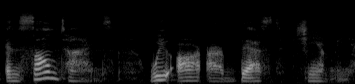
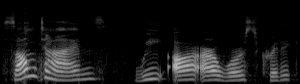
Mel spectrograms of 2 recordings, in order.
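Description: First: "and sometimes we are our best champion" in a soft whisper. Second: Said in the usual way. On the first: Shown as a demonstration. Speaker whispering the champion side to listeners. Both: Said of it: "contrast critic vs champion".

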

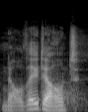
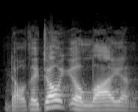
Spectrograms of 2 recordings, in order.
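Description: First: Said in the usual way. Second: Louder, punching it back at him; a mock indignant shout at the casino man; loud retort. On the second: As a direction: call him a liar loudly. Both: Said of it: "I'm like".

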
